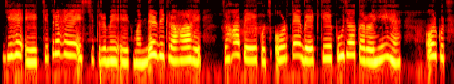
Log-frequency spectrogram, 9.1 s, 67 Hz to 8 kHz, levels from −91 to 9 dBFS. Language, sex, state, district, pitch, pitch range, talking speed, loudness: Hindi, female, Madhya Pradesh, Bhopal, 275 Hz, 250-335 Hz, 160 wpm, -16 LUFS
